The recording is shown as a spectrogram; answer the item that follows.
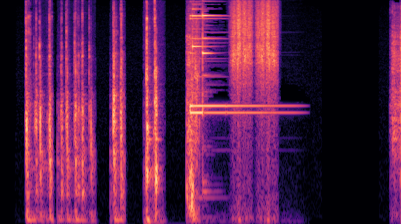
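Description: Typewriter sounds: a quick run of keystroke clacks, then the bell dings and rings out, with a short rasp like the carriage being returned.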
